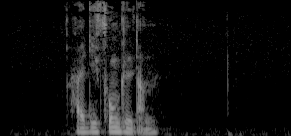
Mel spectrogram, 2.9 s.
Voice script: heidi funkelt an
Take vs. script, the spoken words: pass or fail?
pass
